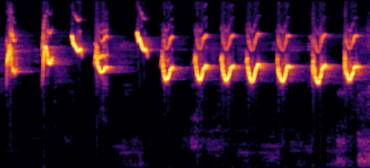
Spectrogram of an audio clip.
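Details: Long-tailed shrike in full song, its sewing-machine-like fast roll rendered as a brisk run of about twelve sharp whistled notes, each quickly dipping then rising, repeated roughly three times a second.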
